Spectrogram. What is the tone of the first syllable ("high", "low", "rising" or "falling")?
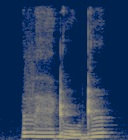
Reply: high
